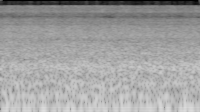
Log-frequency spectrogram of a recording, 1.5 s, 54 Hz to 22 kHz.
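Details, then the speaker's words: 2013 Ford F150 FX4, 5.0 Coyote V8, idling just after a Roush cold air intake install: deep, even rumble with no ticking, hissing or uneven beats. The idle sounds normal; the owner notes one area still needs tightening. "All right. We started the truck up. Just one last little clip video to end it off."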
